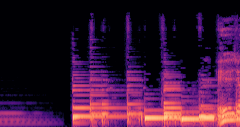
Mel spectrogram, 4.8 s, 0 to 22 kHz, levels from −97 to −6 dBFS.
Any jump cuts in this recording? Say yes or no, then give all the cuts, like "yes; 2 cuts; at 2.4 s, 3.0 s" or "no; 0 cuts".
yes; 1 cut; at 1.2 s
